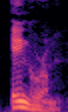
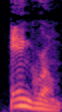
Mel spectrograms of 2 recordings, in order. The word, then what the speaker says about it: Ingraham: the fox news host her last name is ingram even though it's spelt ingraham it's ingram i've been told laura ingraham so my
